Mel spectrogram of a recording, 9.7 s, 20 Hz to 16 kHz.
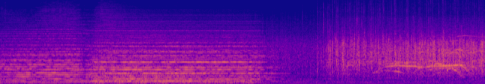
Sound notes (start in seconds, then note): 0.0 dramatic music; 5.2 audience applauding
